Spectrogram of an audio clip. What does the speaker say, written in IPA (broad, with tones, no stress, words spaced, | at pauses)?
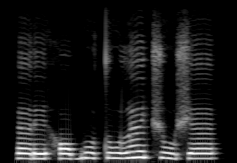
ɛ˧ɾe˧hɔ˧bu˦˨ tu˧lɛ̃˦ t͡ʃu˦˨ʃɛ˦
